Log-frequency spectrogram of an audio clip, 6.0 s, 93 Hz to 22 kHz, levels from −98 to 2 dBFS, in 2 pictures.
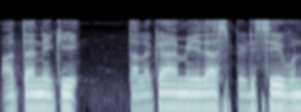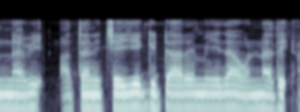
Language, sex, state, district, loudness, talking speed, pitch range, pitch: Telugu, male, Telangana, Mahabubabad, -15 LUFS, 100 wpm, 110-120 Hz, 115 Hz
